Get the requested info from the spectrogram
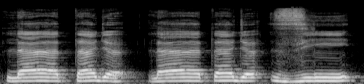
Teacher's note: زا سیٹی والے حروف میں سے ہے، سیٹی والے حروف کل 3 ہیں، زا، سین، صاد، یعنی ان کو پڑھتے وقت منہ سے سیٹی کی آواز نکلنی چاہیے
